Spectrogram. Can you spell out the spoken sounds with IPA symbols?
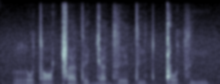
r o t ɒ ǁ æ t e ɟ æ d͡z e t i t ǃ o t͡s i

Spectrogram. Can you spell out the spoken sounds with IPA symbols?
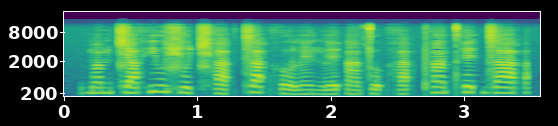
b ã˧ m t͡ɕ a˧ h j u˥˧ ɕ o˧ t͡ɕʰ a˨ ʔ t͡s a˦ ʔ h o˨˩ l ẽ˨˩ ŋ l e˨ ʔ ã˨˩ t̪ o˨ ʔ h a˨ ʔ pʰ ã˦ t̪ʰ e˦ t̚ d͡z a˦ ʔ

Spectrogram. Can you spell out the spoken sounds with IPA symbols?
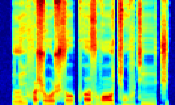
l i f ʌ ʂ oː ʂ s ʊː pʰ ʌ z v ɔː c ɔ̤ v c iː t͡ʃ

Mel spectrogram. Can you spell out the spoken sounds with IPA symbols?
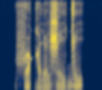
f u q ʌ ɾʲ ɒ j ʐ e j ɡʲ ʌ j

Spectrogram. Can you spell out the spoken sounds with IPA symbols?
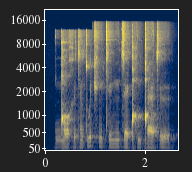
ŋ͡ǃ ɔ x ɘ t ɛ̃ tʷ ɛ t͡ʃʰ ĩ tʰ e ŋ ĩ t͡s ɛ ǃʰ ĩ ǃ æ tʼ ɘ

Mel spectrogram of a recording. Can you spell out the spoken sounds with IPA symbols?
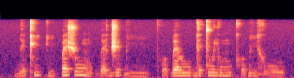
ɡ͡b e˨ kʼ i˦ k iː˨ k͡p ɛ˦ ʃ uː˦ m ʊ˨ ɡ͡b ɛ˨ d͡ʒ ɪ˦ ɓ iː˨ | pʰ ʊ˨ ɓ ɛ˦ β u˦˨ ɡ e˦ t u˦ j u˦ m u˦ kʰ ʊ˨ ɓ i˦˨ ɣ uː˨

